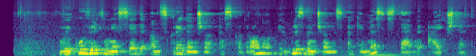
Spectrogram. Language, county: Lithuanian, Marijampolė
